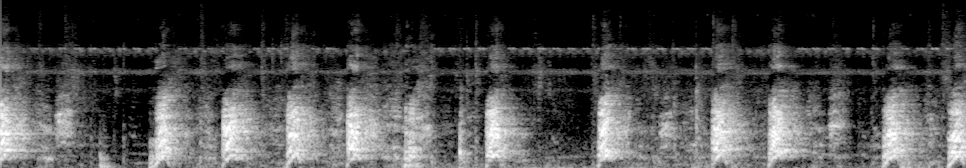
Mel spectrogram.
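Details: Guarding its yard at night, a German Shepherd barks loudly and repeatedly, a steady series of strong barks about every half second to second, with a faint continuous high-pitched hum underneath.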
